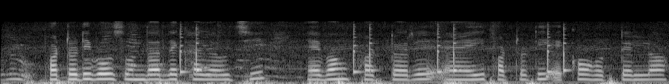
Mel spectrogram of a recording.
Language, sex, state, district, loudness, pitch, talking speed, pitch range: Odia, female, Odisha, Khordha, -19 LUFS, 230 Hz, 125 wpm, 220-235 Hz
